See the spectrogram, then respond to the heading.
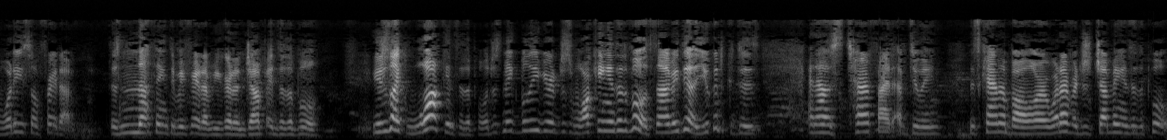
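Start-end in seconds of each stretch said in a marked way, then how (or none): none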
